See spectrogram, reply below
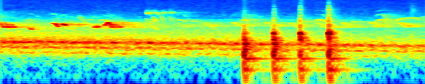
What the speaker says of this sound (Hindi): संगीता ने सुबह गांव के अमीर घरों के दरवाजे खटखटाने शुरू किए।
